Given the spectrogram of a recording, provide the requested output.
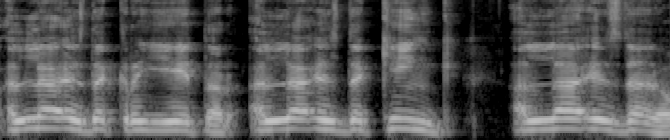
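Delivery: high, loud, overexcited mock chant; mock excited preacher. Mocking the answers Muslims give, loud shout. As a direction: ham up a frantic preacher listing titles. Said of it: "this is the answer they will give you".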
